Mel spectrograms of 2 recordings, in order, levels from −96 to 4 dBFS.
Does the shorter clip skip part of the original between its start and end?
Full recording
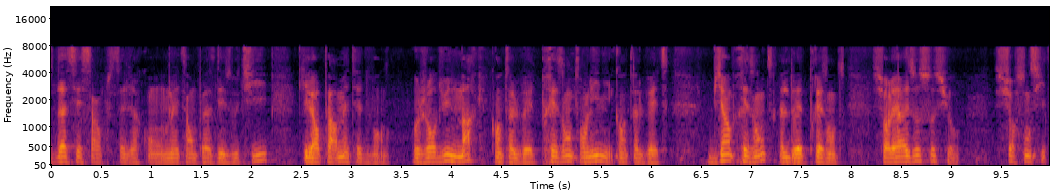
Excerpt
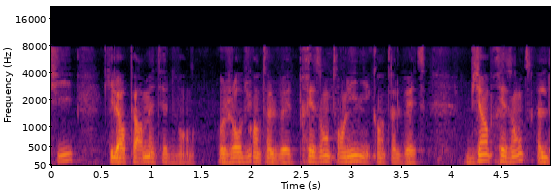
yes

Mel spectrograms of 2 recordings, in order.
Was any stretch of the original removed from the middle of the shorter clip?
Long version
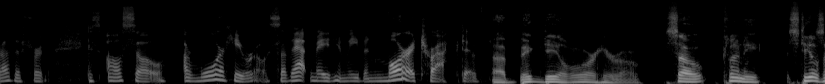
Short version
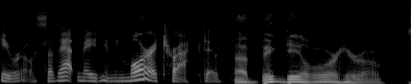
yes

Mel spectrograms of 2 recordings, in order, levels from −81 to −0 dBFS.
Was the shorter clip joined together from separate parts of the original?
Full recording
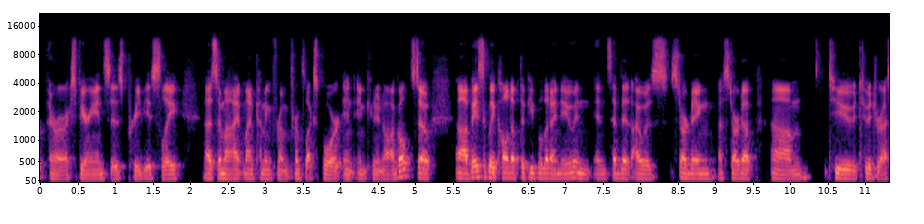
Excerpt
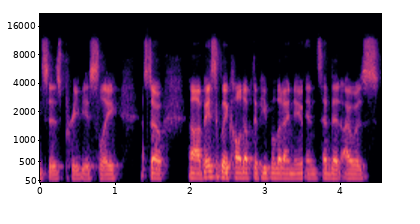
yes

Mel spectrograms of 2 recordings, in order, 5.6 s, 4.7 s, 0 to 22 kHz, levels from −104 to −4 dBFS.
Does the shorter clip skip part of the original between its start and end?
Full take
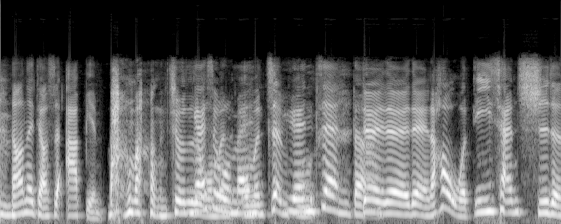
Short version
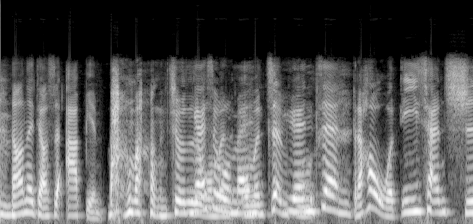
yes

